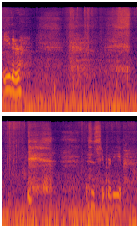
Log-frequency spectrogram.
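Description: Wet mud squelches as a child digs through it by hand.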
